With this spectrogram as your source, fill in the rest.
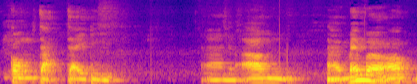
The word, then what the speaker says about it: Kongjak Jaidee: My name is Kongjak Jaidee, in Thai pronounced Kongjak Jaidee, and I'm a member of World Party Thailand.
